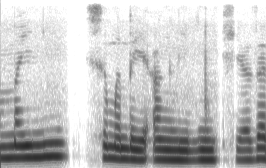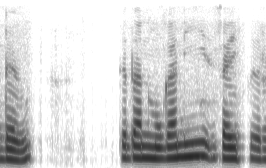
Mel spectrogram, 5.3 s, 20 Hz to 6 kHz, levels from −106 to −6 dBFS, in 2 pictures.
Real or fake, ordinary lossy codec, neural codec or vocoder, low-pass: real; none; none; 5.4 kHz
